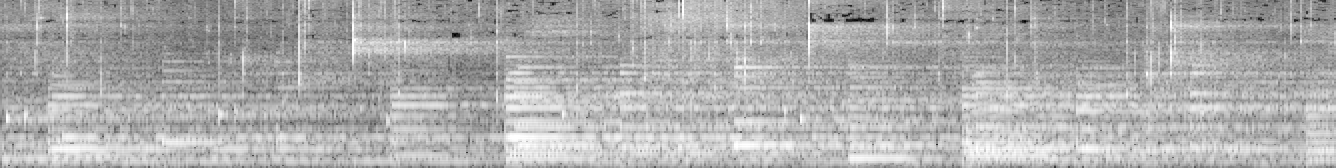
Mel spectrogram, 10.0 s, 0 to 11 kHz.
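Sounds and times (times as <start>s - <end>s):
rain dripping: 0.0s - 10.0s
slow calm piano music: 0.0s - 10.0s.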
